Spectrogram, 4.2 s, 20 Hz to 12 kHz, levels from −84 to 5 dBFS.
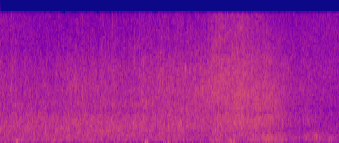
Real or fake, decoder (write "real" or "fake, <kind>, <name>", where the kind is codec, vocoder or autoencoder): real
